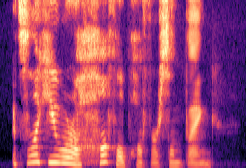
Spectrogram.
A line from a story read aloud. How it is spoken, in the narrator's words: she muttered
